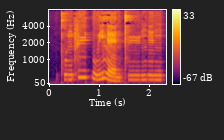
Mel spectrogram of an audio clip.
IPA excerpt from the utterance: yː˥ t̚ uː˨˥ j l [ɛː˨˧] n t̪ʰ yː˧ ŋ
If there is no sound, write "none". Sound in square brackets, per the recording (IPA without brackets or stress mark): ɛː˨˩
